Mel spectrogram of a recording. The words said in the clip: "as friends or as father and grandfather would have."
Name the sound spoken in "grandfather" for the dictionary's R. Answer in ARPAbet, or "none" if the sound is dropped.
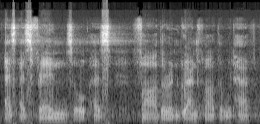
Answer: R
